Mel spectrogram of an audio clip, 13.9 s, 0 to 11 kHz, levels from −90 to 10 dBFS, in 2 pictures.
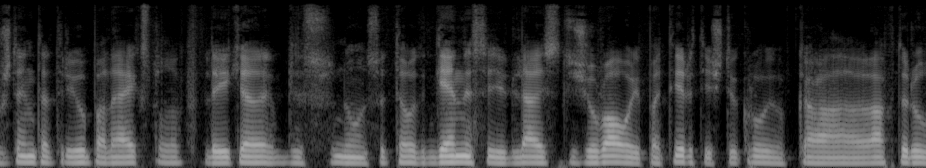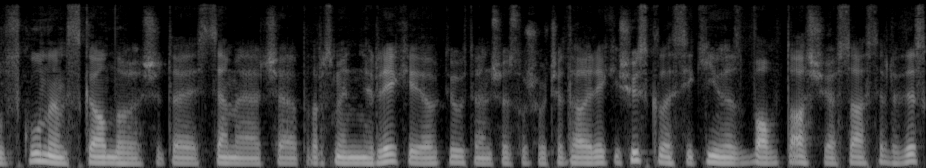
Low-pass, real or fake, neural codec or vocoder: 9.9 kHz; fake; codec, 24 kHz, 0.9 kbps, WavTokenizer, medium speech release version 1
